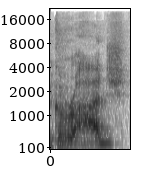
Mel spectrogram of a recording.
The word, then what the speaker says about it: garage: I catch a lot of flack because I only pronounce it with one syllable.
